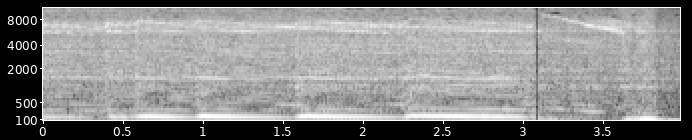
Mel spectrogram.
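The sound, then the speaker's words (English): A race car engine drones loudly as the car comes down the start-finish straight during a race, its pitch stepping up in a few surges like gear changes, then the steady note suddenly drops away as the engine cuts out near the end, leaving a rougher, sputtering sound. “Down there, and then the engine just cuts.”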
